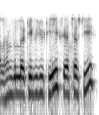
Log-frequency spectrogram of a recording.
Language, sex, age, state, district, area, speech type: Kashmiri, male, 18-30, Jammu and Kashmir, Kulgam, urban, conversation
